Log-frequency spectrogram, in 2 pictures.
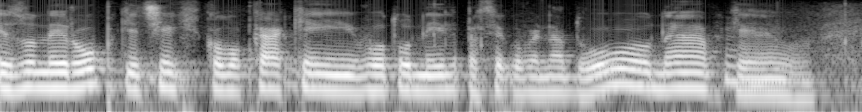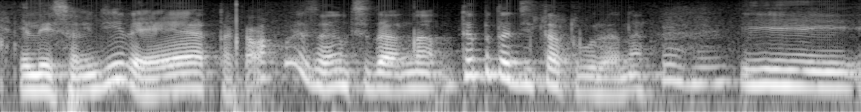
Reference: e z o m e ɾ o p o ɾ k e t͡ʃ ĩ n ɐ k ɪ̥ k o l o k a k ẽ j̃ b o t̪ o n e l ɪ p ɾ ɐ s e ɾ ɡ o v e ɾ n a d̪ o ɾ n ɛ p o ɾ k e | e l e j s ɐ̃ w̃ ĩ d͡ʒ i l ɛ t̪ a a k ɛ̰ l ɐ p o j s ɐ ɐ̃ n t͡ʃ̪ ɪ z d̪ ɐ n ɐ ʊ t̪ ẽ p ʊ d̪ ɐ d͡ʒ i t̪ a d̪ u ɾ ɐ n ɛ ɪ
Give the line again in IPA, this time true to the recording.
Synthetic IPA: e z o n e ɾ o p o ɾ k e t͡ʃ ĩ ɲ ɐ k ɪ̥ k o l o k a k ẽ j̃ v o t̪ o n e l ɪ p ɾ ɐ s e ɾ ɡ o v e ɾ n a d̪ o ɾ n ɛ p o ɾ k e | e l e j s ɐ̃ w̃ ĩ d͡ʒ i ɾ ɛ t̪ ɐ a k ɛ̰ l ɐ k o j z ɐ ɐ̃ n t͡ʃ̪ ɪ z d̪ ɐ n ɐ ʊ t̪ ẽ p ʊ d̪ ɐ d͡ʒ i t̪ a d̪ u ɾ ɐ n ɛ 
